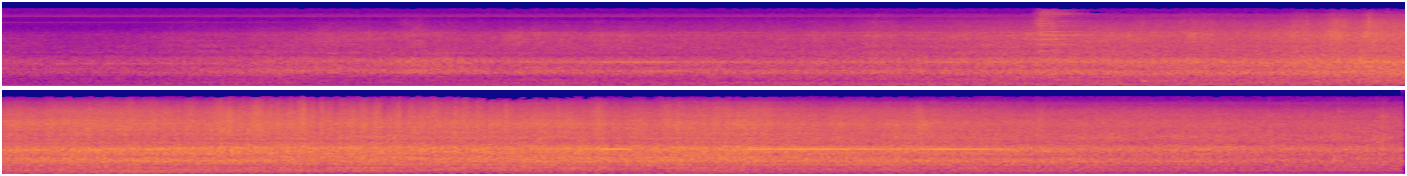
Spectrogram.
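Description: A train moving through the station, growing louder over about fifteen seconds and then easing slightly, with short high wheel squeals near the middle.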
